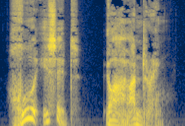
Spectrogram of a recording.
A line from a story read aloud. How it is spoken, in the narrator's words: whispered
